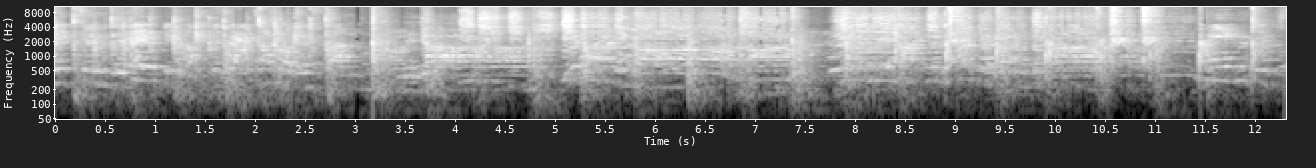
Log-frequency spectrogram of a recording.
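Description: A group of women's voices singing a band-style tune without words, imitating brass instruments, over short taps of a hand-held drum.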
